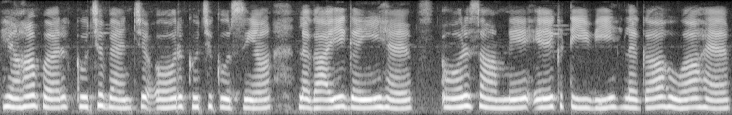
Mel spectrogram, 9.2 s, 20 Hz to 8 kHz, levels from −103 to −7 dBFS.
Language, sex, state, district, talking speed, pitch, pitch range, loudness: Hindi, male, Punjab, Pathankot, 110 wpm, 230 Hz, 215-245 Hz, -14 LUFS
